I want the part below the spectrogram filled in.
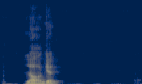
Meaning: definite singular of lag
- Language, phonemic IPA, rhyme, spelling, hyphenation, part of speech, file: Norwegian Bokmål, /ˈlɑːɡə/, -ɑːɡə, laget, la‧get, noun, Nb-laget.ogg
